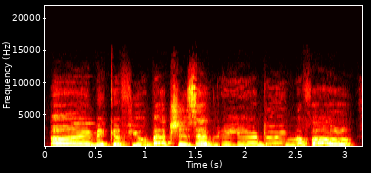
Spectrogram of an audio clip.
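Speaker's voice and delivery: a hint of French on a cheerful sales pitch; mild French accent. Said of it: "Do I do a French accent".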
